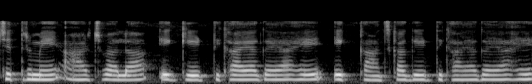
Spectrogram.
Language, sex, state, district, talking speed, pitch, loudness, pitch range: Hindi, female, Jharkhand, Jamtara, 180 wpm, 220 Hz, -17 LUFS, 215-225 Hz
